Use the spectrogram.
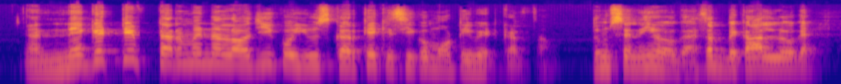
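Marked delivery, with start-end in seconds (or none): none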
